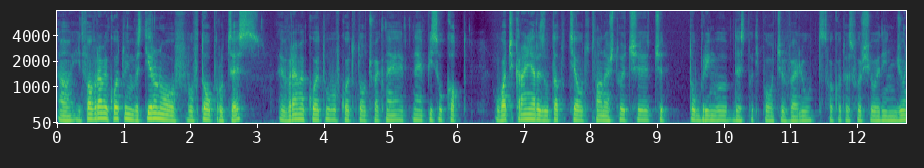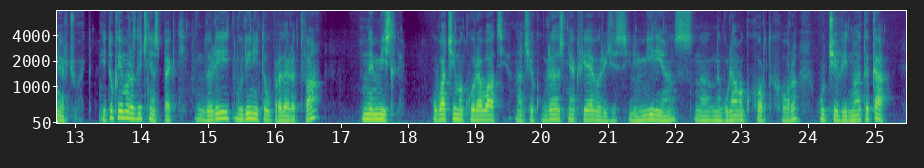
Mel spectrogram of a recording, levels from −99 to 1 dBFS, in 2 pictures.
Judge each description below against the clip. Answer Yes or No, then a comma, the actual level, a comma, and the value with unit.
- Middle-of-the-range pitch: No, low, 125 Hz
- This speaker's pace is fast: Yes, fast, 180 wpm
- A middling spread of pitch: No, narrow, 2.3 semitones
